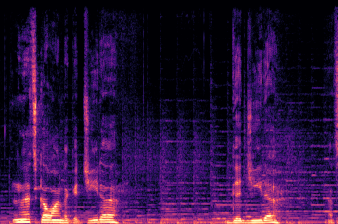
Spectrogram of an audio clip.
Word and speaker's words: Gogeta: Gogeta. That's how his name's pronounced, by the way.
